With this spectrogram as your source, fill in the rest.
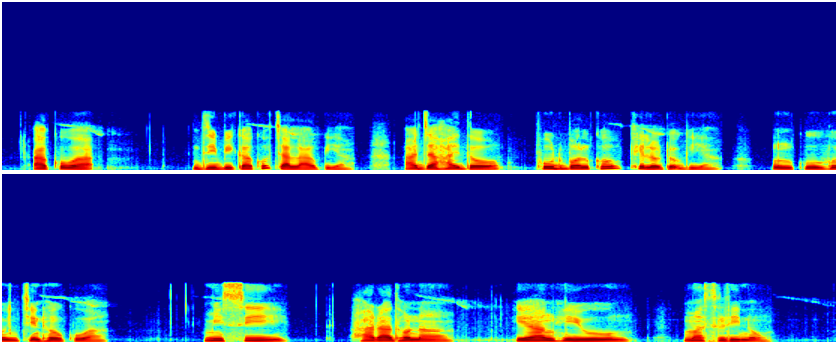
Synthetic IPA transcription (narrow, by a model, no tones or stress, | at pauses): akɔwaʔ | d͡ʒibikakɔt͡ʃalawɡɛjaː | ɾd͡ʒaɦajd̪ɔ | pʰuʈ̚bɔlkɔkʰɛlɔʔʈɔʔɡɛja | uŋkuɦuɲt͡ʃinɦəwkɔwa | misi | haɾad̪ʱɔna | ɛjaŋɦijuŋ | maslinɔ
